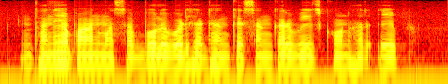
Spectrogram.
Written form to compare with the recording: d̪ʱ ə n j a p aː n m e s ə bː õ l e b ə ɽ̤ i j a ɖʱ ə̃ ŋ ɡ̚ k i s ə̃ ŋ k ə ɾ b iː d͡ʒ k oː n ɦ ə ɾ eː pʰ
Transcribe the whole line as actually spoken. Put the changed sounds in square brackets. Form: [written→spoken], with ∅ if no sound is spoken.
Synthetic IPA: d̪ʱ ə n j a p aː n m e s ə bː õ l e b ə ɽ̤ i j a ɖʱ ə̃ ŋ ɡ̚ k [i→e] s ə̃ ŋ k ə ɾ b iː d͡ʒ k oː n ɦ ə ɾ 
